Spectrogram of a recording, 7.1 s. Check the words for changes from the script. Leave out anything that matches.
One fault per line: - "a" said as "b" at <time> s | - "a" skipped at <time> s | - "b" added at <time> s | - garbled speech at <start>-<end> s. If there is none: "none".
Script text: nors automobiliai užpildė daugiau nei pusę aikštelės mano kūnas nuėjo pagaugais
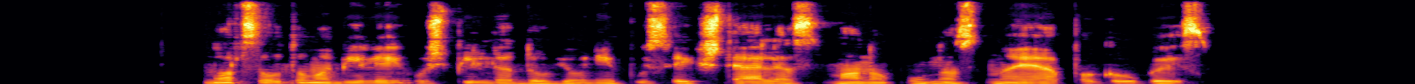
none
